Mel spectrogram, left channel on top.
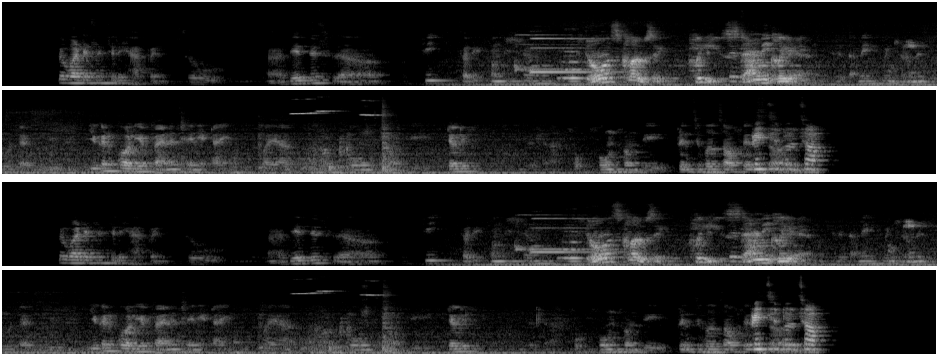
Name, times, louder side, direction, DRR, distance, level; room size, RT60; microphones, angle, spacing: voice 1, 0.6-2.2 2.6-3.8 4.2-14.2 14.5-17.2, left 2 dB, 50° left, 0.6 m, -39 dB
Train / Sliding door, 4.7-14.8, left 3 dB, 80° left, 0.8 m, -30 dB
voice 2, 8.9-9.3 16.8-17.5, right 4 dB, 45° right, 0.6 m, -27 dB
3.5 x 2.2 x 2.7 m
head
